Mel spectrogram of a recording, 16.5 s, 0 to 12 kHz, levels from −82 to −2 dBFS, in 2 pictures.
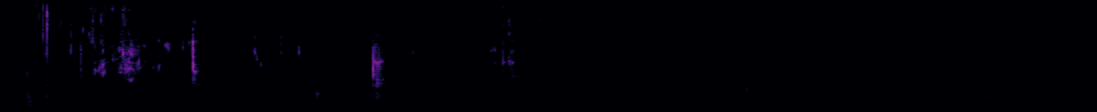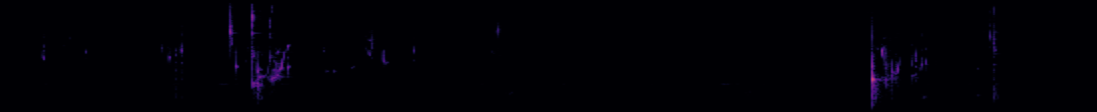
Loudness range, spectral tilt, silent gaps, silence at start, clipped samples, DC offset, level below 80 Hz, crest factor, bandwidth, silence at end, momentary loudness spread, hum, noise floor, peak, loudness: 14 LU; 2 dB/octave; none; 0.2 s; under 0.1%; under 0.1%; under -90 dBFS; 38 dB; 10.5 kHz; 0.75 s; 19 LU; none; -87 dBFS; -20 dBFS; -51 LUFS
